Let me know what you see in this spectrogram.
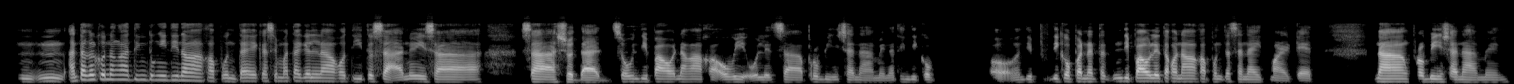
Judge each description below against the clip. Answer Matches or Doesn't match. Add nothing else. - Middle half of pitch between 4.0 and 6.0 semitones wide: Matches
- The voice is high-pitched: Doesn't match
